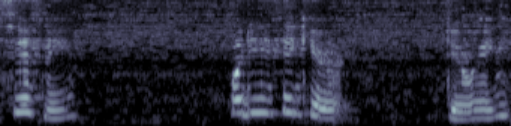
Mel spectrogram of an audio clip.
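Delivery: put-on English accent. Retelling what a security guard said on finding them upstairs: imitating a security guard in english accent. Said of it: "pretend I'm talking in English accent".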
